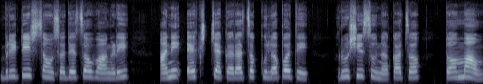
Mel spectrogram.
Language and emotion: Goan Konkani, neutral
